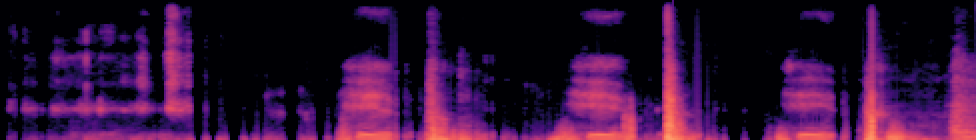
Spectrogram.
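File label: "hip", spoken word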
